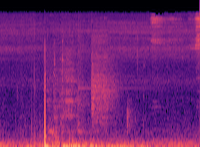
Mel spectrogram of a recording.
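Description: A single sharp click about a second in, then light handling noises. Near the end a faint high hiss of gas begins as the test rig is opened to energize the regulator.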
